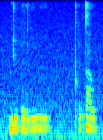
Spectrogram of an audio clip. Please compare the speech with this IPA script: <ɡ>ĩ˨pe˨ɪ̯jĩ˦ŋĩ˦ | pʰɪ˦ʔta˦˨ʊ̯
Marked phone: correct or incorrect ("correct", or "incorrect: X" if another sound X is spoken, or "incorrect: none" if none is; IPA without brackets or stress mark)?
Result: correct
